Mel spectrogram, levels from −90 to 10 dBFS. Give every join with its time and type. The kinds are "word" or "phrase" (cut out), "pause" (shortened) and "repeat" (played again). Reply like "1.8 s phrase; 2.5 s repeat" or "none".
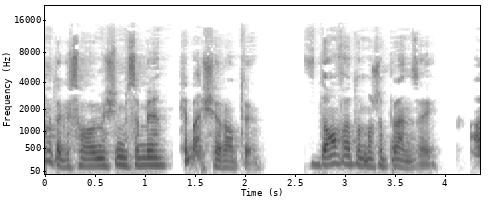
1.3 s word; 1.6 s phrase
